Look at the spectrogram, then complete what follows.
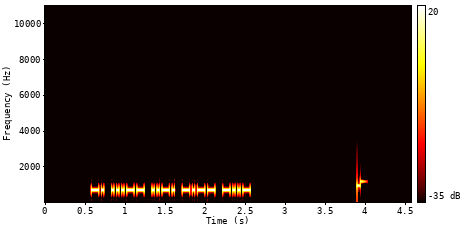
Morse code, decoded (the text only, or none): N3FYX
